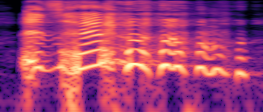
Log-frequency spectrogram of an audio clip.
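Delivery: high, laughing cry of delight; laughing excitement. Real, not acted. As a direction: laugh it out in glee. Recognition, laughing.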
